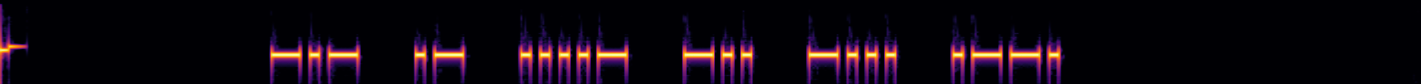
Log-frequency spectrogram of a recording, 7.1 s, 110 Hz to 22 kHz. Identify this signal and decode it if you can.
Morse code, heard as a keyed tone, about 25 wpm, spaced as for 18 wpm, 700 Hz. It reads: KA4DBP
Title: USA Call Signs - 6 Characters - 2x Character Spacing - 25wpm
